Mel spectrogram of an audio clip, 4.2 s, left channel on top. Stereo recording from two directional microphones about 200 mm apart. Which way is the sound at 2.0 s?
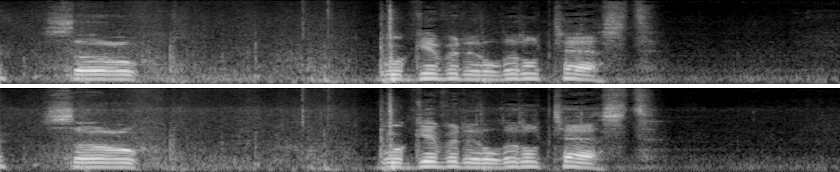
55° right (ahead or behind).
